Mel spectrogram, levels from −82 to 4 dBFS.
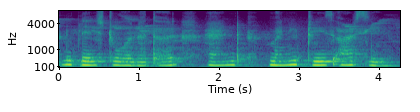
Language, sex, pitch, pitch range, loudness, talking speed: English, female, 190 Hz, 185-195 Hz, -16 LUFS, 125 wpm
